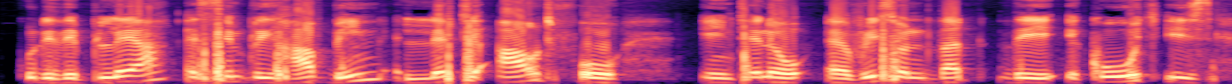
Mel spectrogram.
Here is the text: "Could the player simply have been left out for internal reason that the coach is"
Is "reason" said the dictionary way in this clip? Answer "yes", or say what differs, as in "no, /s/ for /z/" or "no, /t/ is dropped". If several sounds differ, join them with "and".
yes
